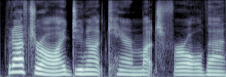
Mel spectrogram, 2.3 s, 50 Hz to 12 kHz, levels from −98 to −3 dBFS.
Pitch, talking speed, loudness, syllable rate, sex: 180 Hz, 290 wpm, -18 LUFS, 5.5 syllables/s, female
